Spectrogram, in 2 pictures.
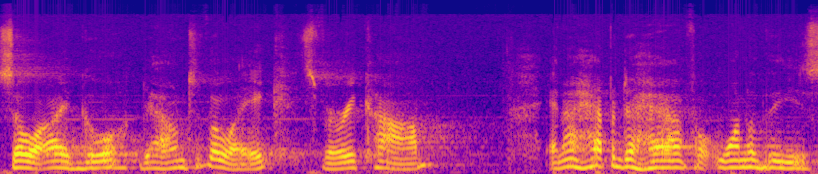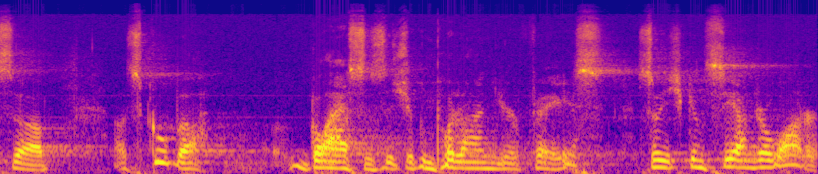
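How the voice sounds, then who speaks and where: A man's fairly high voice in an American accent at a fairly slow pace, with ordinary pitch variation and audible room echo. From Kansas. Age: 80s+. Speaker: printmaker artist. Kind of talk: interview monologue.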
